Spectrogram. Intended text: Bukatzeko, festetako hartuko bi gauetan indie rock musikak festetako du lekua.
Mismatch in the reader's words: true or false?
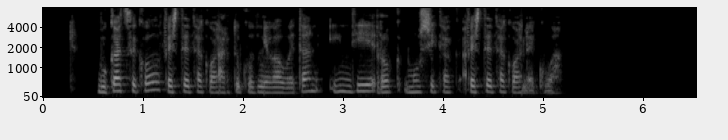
false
